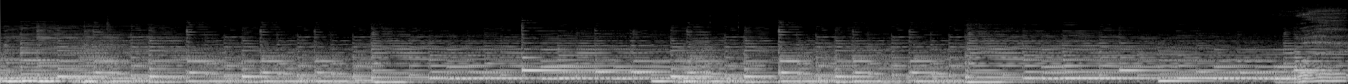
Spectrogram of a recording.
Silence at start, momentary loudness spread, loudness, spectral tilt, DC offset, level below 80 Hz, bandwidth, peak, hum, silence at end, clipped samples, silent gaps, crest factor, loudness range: 0 s; 5 LU; -18 LUFS; -9.5 dB/octave; under 0.1%; -36 dBFS; 6.8 kHz; -4 dBFS; none; 0 s; under 0.1%; none; 14 dB; 2 LU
